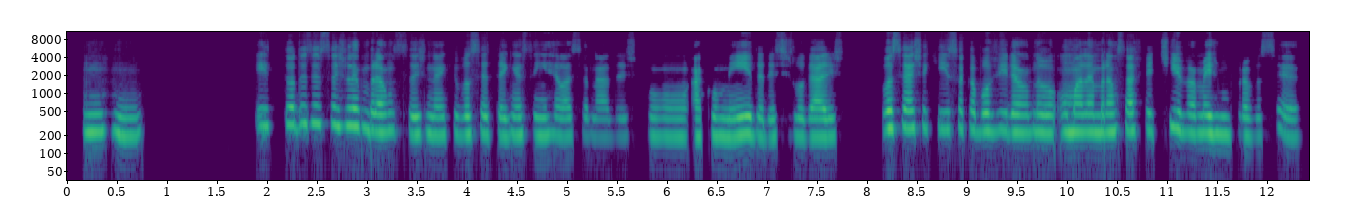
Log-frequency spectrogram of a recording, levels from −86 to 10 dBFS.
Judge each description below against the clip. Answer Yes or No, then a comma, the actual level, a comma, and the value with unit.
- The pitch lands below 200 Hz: No, high, 215 Hz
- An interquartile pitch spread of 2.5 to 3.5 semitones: Yes, average, 3.2 semitones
